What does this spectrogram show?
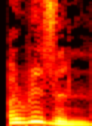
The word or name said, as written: arise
